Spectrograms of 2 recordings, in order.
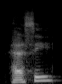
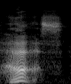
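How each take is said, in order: First: The final e is pronounced as a syllable. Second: The final e is silent, one syllable. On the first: The speaker calls it right. "that's how I heard it on another podcast" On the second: The speaker calls it wrong. "I've probably been saying it wrong this whole time"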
